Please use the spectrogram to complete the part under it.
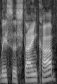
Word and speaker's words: Lisa Steinkopf: We're back with Lisa Steinkopf.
